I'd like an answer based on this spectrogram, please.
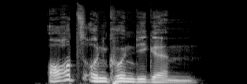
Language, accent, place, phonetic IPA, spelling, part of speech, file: German, Germany, Berlin, [ˈɔʁt͡sˌʔʊnkʊndɪɡəm], ortsunkundigem, adjective, De-ortsunkundigem.ogg
- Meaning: strong dative masculine/neuter singular of ortsunkundig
